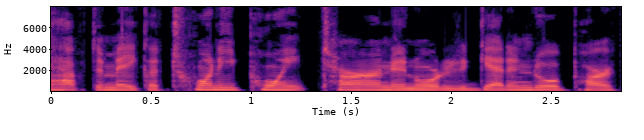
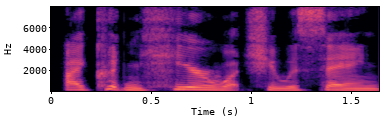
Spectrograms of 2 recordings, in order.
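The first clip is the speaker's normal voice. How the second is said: ordinary talk, nothing marked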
